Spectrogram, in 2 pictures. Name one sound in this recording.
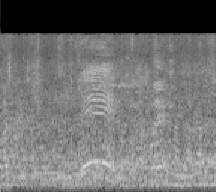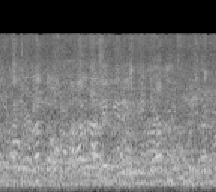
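A crowd of spectators chatters and shouts nearby outdoors.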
